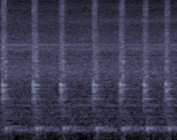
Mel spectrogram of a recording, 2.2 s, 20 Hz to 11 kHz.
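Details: Piocreat G5 pellet extruder 3D printer at speed 200 with a large layer height; sharp loud clacks about three times a second over a quiet drive hum; extruder stepper skipping and stalling, stops once slowed to 150.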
